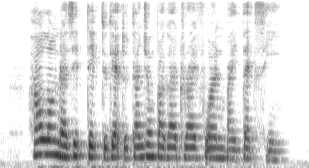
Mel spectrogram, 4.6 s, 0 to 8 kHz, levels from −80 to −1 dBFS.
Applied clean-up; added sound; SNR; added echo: none; none; none; reverberation time 0.3 s.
